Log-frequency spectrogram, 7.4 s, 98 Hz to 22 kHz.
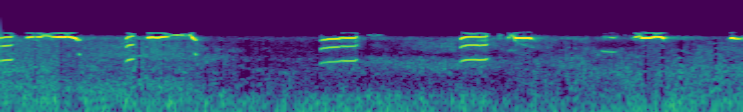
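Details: Nesting female bald eagle in Minnesota, snowy March day in 2023, guarding her egg against an intruding young eagle. Shrill, piping chirps come in clusters separated by pauses of one to two seconds over low wind noise.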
